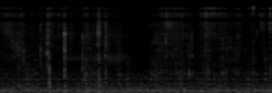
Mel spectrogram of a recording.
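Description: Faint rustling and a few light ticks of a trading card being slid into a card sleeve.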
